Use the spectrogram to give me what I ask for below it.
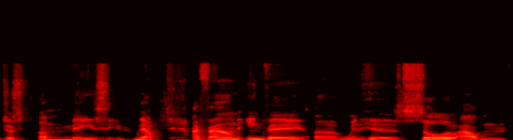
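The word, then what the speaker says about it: Yngwie: and number five is inve malmstein inve is spelled y n gwi IE he is a Swedish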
